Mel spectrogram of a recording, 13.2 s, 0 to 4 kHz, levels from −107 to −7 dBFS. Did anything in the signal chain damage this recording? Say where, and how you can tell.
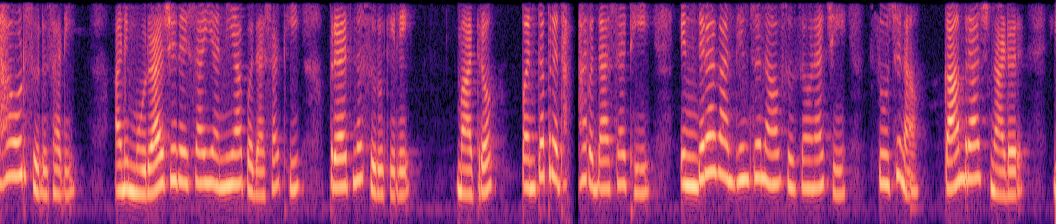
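Yes. At 7.08 s the speech stops and is replaced by a stretched-out continuation of the last sound that fades, ending in about 50 ms of silence, until normal speech resumes at 7.26 s. That is a call audio freeze, most likely in the network stage: packets were delayed, the jitter buffer ran dry, and the receiver filled about 159 ms with concealment. Nothing appears to be lost. The speech simply picks up where it paused, now later than before.

Right after that, from 7.32 to 7.35 s, there is a skip ahead. The speech jumps forward with only a tiny join of about 13 ms, and roughly a tenth of a second of speech is missing. This happens in the network or the jitter buffer. A stretch of audio was dropped while later audio was already waiting, splicing the two sides almost directly.

From 7.40 to 8.90 s the speech drags. It runs at about 92% speed with no change in pitch, so sounds are drawn out and there can be a faint warble. 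That is a jitter buffer slow-down. With its reserve running low, the receiver repeated single pitch periods and bits of pauses over and over, adding about 120 ms in total to rebuild its cushion.

From 11.58 s until 13.17 s, just before the clip ends, the speech sounds hurried. It runs at about 107% speed, again with unchanged pitch. This is a jitter buffer speed-up, happening in call processing. Too much audio had built up in the buffer, so the receiver cut many short pieces of one or a few pitch periods, about a tenth of a second in all, to bring the delay back down. The band-limited tone, with nothing above 4 kHz, fits the 64 kbps G.711 mu-law call codec the audio passed through.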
